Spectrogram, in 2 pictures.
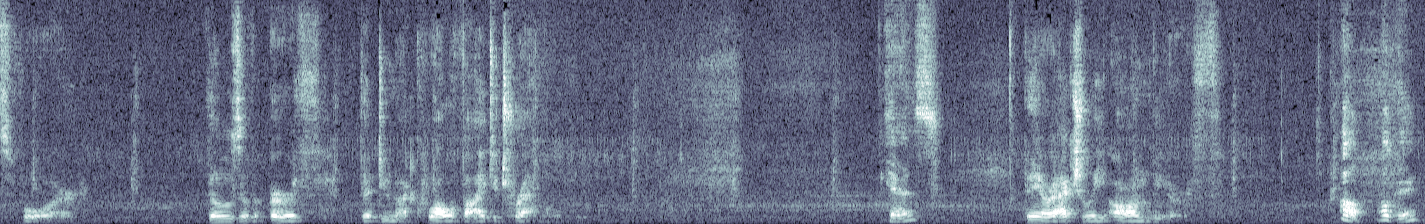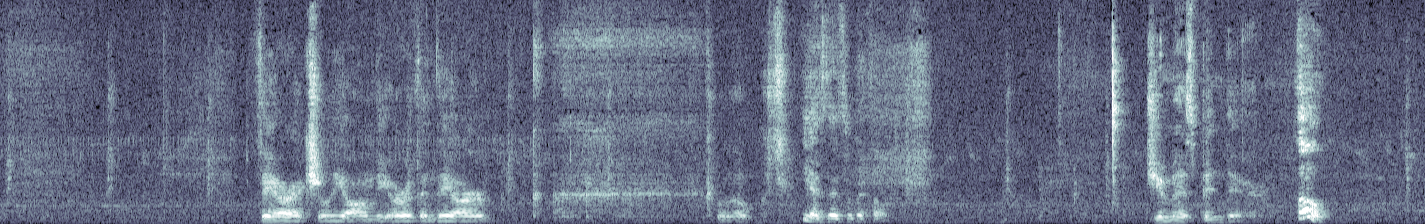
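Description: A man speaks calmly nearby, in pauses.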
